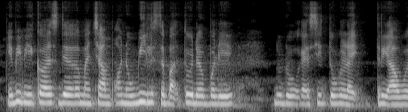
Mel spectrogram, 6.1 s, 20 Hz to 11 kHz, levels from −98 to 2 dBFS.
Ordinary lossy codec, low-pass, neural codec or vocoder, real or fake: none; none; vocoder, 22.05 kHz, 80 mel bands, WaveNeXt; fake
